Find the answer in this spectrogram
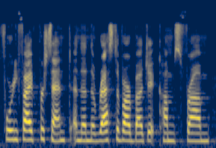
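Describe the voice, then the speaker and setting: Appearing as a guest on a talk show, a woman earnestly explains the services of a domestic violence program, giving informative interview answers with some restarts. Her fairly high voice stays level in tone and moves a little fast.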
